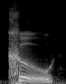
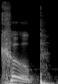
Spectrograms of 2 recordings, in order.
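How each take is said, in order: First: The word ends in an oo sound, no p. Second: The word ends with an audible p sound. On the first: The speaker calls it right. "it's uh, supreme court coup dot com" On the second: The speaker calls it wrong. "It's not coop like uh, Barack Obama p- pronounced it"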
